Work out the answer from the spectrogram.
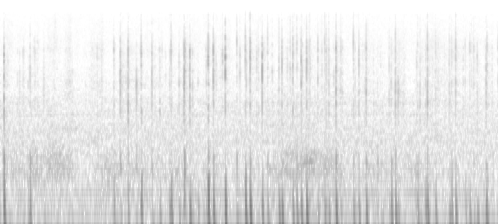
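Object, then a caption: Plastic shampoo bottle tapped with fingernails. A medium blue-purple plastic shampoo bottle, hollow and likely filled, is held in the hand and tapped and scratched with long painted fingernails. A soft scratchy rustle gives way to a quick, uneven flurry of short, dull, low taps with bright clicky edges. The taps stop dead with no ring, and the overall level stays quiet.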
